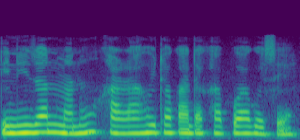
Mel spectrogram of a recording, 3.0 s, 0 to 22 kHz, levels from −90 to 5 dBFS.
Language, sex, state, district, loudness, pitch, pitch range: Assamese, female, Assam, Sonitpur, -13 LUFS, 210 Hz, 205-220 Hz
